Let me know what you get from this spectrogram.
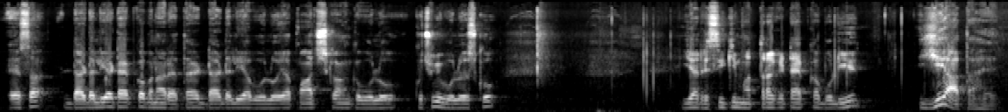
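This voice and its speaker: A man's voice: mid-range voice, a little mellow. A man teaching an exam-prep grammar lesson, explaining step by step, asking and answering his own questions and repeating key terms.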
